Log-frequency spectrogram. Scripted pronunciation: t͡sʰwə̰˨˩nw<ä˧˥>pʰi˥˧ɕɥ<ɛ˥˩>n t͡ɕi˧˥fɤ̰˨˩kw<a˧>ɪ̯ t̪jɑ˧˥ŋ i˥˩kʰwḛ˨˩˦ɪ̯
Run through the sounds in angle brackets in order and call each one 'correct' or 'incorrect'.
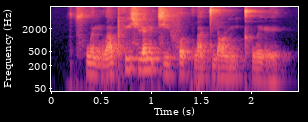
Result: incorrect: ä˥˧, correct, incorrect: a˦

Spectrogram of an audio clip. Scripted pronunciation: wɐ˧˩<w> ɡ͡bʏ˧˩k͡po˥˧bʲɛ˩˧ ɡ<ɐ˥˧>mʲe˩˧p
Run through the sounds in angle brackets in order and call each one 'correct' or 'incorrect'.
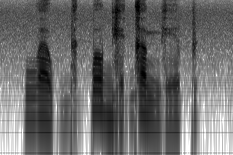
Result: correct, correct

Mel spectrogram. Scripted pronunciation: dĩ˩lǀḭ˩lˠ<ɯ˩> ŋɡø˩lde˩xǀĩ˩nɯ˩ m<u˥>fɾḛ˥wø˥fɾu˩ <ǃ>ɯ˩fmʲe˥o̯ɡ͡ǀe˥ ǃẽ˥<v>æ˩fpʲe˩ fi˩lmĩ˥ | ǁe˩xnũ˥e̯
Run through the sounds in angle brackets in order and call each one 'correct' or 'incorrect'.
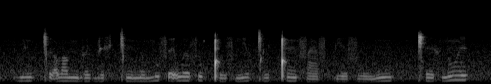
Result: correct, correct, correct, incorrect: f

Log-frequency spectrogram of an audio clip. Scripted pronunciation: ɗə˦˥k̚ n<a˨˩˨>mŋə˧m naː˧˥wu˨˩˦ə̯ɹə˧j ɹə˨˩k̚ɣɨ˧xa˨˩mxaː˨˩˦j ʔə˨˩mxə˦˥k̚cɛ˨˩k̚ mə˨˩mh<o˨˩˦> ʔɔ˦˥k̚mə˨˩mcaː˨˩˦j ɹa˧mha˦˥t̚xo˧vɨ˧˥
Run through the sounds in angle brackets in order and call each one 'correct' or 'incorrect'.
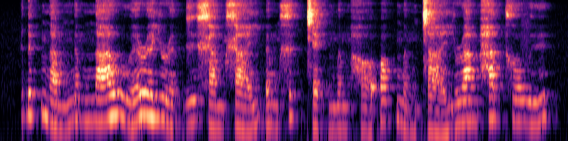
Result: correct, incorrect: ɔ˨˩˦

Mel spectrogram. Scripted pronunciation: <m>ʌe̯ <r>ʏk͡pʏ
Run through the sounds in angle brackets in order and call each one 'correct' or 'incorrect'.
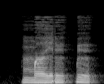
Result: correct, incorrect: ɾ

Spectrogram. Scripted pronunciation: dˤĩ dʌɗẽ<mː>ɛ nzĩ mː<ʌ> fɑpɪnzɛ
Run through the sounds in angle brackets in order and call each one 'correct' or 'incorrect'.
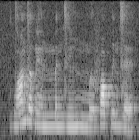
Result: correct, incorrect: ə

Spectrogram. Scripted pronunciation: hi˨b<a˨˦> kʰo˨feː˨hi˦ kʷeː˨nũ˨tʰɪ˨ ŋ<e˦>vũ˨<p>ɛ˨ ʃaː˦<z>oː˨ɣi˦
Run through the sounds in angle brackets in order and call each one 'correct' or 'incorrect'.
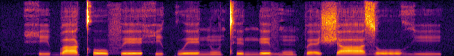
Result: correct, correct, correct, correct

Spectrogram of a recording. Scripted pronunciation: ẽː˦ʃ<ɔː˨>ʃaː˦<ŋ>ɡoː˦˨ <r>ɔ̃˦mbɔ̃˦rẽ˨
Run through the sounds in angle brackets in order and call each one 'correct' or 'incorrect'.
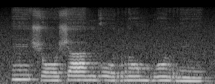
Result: correct, correct, correct

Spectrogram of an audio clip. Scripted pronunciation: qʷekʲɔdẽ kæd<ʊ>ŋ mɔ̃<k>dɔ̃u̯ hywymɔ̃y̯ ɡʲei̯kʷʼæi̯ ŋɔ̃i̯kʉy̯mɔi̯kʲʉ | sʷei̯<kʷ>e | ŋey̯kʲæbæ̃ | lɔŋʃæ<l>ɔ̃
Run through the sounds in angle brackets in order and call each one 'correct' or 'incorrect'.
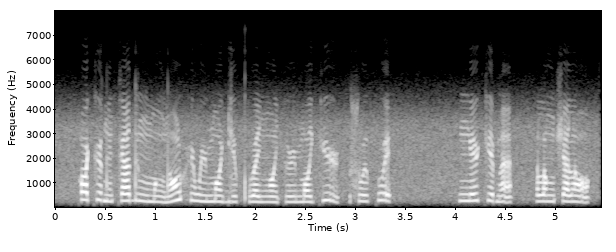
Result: incorrect: ɵ, incorrect: ŋ, correct, correct

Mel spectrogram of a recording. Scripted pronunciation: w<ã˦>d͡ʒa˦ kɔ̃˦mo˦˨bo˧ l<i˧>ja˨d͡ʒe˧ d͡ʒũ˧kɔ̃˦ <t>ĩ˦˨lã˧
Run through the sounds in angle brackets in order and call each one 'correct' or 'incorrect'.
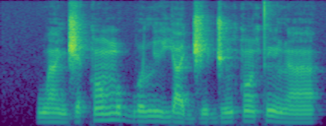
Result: incorrect: ã˧, correct, correct

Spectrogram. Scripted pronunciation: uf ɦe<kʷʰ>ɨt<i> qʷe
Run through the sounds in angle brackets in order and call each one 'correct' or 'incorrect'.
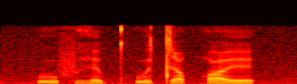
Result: correct, correct

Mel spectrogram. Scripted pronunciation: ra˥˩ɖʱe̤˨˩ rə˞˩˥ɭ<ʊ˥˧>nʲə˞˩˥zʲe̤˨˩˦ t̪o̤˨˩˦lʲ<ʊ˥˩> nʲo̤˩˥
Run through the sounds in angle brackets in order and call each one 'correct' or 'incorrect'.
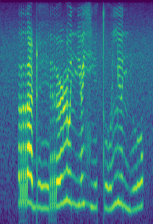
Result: correct, incorrect: ʊ˥˧

